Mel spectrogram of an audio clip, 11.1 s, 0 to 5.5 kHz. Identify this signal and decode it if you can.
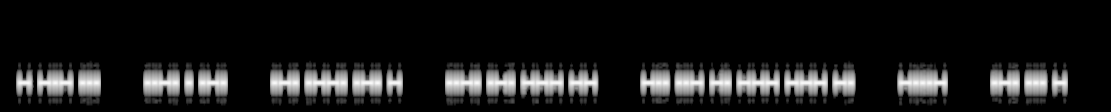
Morse code, heard as a keyed tone, about 36 wpm, 700 Hz. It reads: TKS FER RPRT FROM DUNOON <BT> RST
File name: UK MASTER QSOs TRAINING / 35WPM / UK MASTER QSOs 0041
